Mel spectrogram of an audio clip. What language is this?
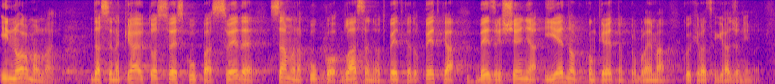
Croatian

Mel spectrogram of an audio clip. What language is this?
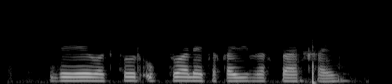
Pashto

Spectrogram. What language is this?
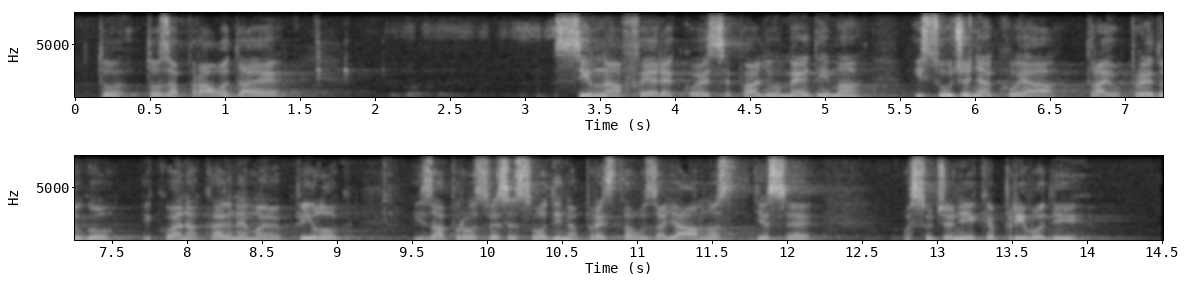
Croatian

